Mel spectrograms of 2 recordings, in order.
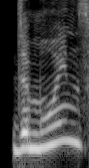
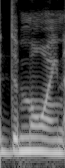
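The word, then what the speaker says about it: Des Moines: speaker or other factors de Mo's Washington for example is usually pronounced by locals with the S at the end of the name as opposed to De Moine Iowa however officially at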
